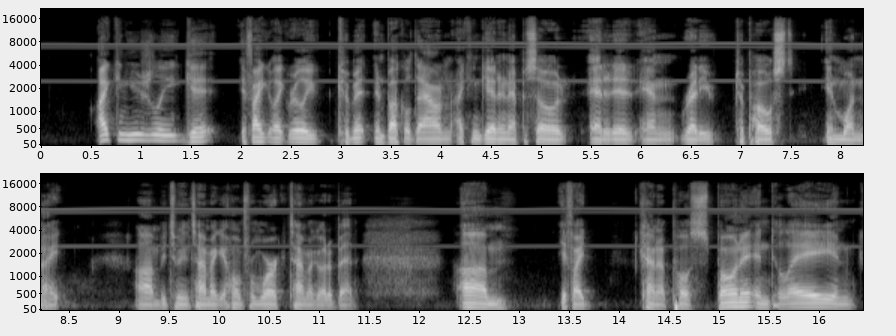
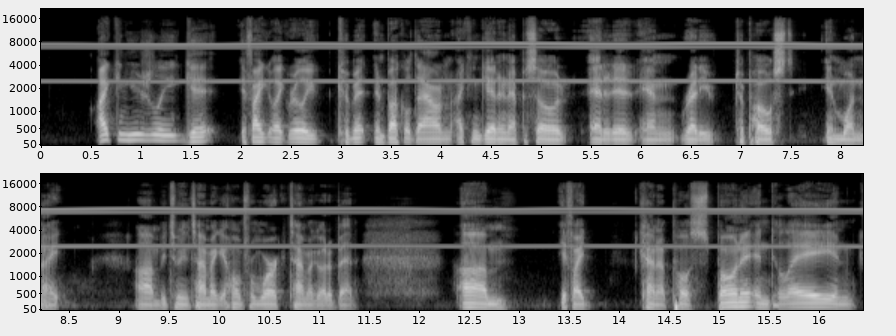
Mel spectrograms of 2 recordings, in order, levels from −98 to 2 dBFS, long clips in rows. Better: first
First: high-pitched whine; faint; throughout; 7.5 kHz, 25 dB below the speech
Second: high-pitched whine; loud; throughout; 7.5 kHz, 8 dB below the speech

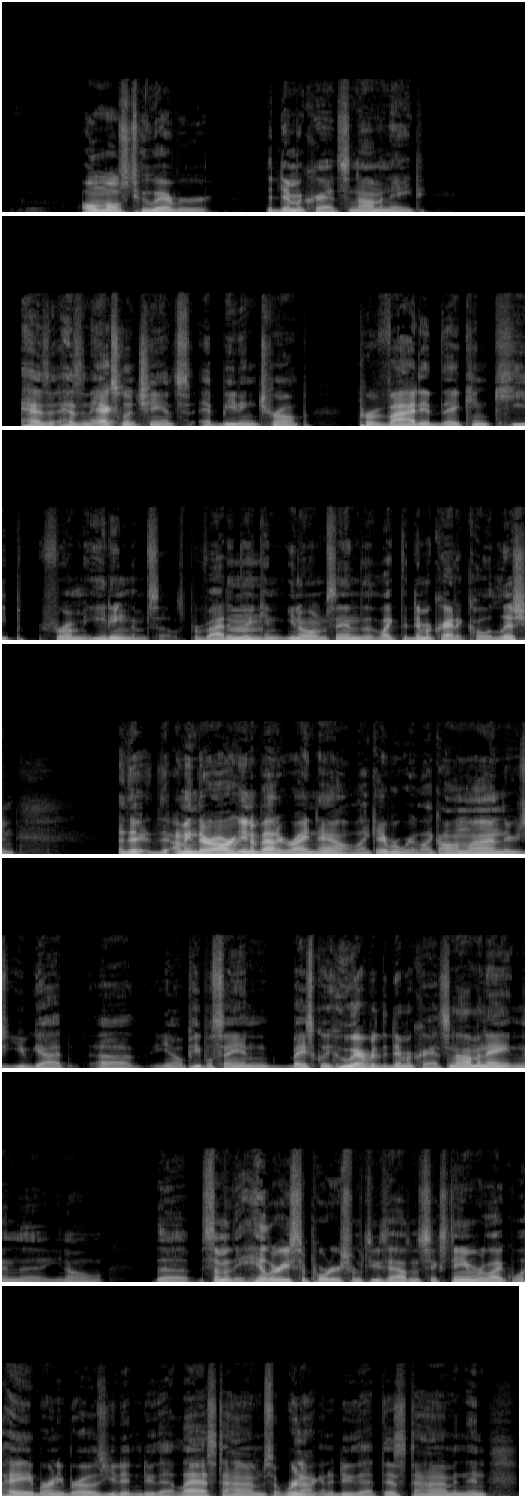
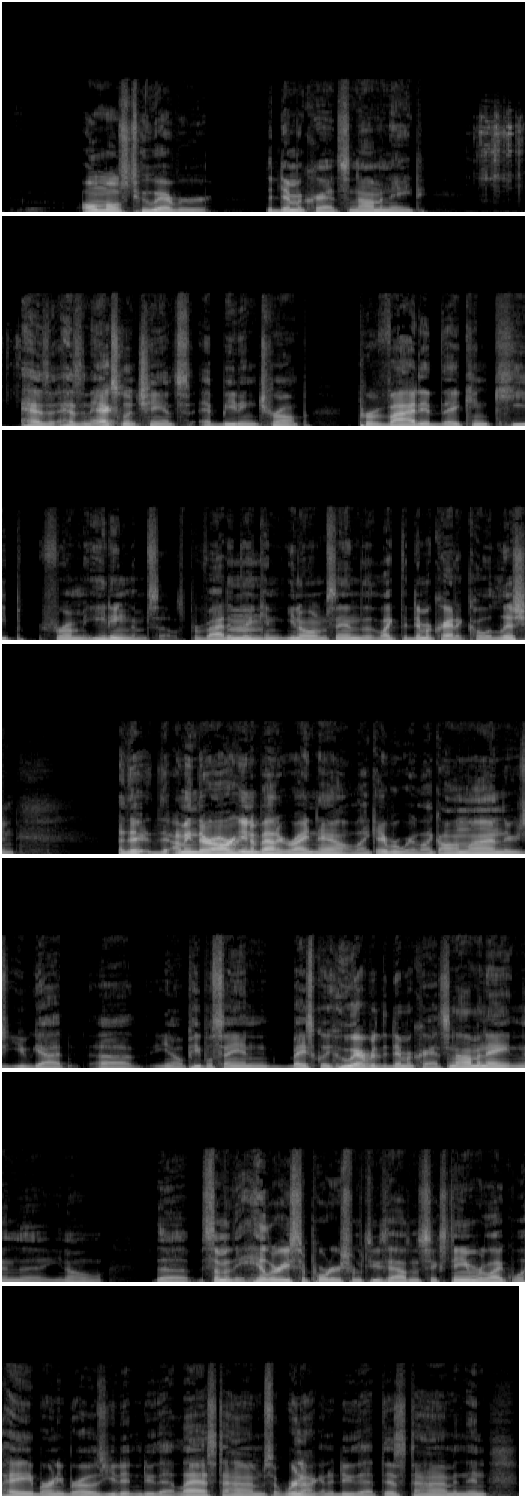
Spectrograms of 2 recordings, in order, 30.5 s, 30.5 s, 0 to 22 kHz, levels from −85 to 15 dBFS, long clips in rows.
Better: first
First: none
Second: jangling keys; faint; at 4 s; peak 15 dB below the speech

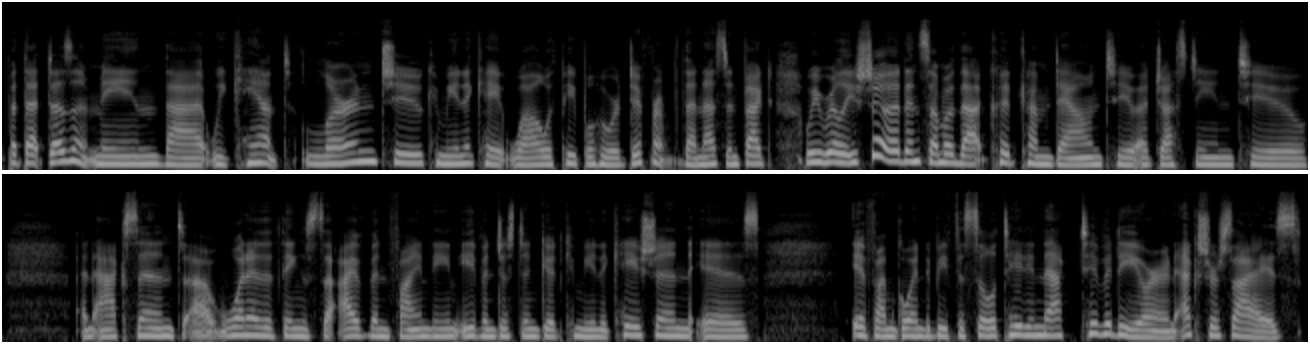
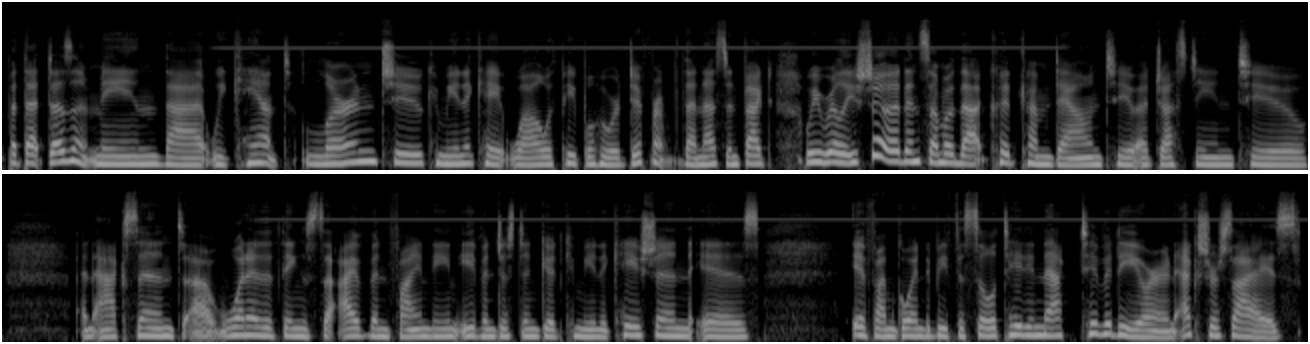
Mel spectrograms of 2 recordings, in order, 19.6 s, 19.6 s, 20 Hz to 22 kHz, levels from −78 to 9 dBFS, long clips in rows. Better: first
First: none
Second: high-pitched whine; faint; from 1.5 to 8 s and from 12 s on; 7 kHz, 20 dB below the speech

